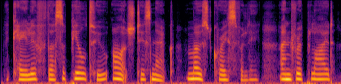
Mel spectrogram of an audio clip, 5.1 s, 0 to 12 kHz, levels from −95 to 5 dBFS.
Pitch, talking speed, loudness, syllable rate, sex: 200 Hz, 140 wpm, -16 LUFS, 4.5 syllables/s, female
